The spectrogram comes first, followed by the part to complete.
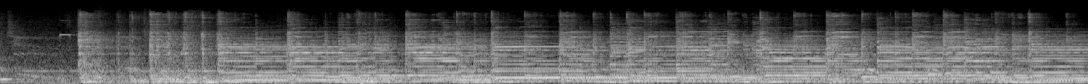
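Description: Solo acoustic guitar playing a song's instrumental intro, coming in about a second in and then picked and strummed steadily.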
